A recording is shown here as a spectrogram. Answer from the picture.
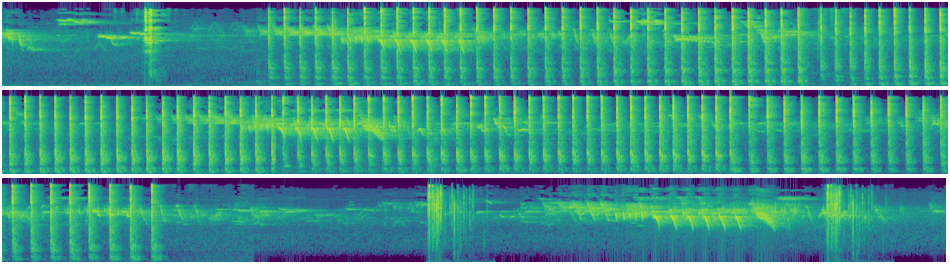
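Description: Birds chirping and trilling in short bursts, over a fast, even ticking of about five beats a second with a low steady hum beneath it that stops about two-thirds of the way through. Two sharp clicks come near the end.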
